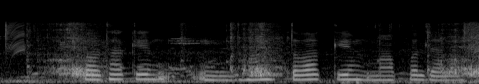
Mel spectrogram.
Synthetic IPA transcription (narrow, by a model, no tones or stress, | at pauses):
pəwd̪ʱake | d̪ʱənt̪əʋakemãːpəld͡ʒaːla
